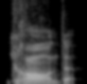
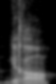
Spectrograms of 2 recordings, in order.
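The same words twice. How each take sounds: First: "grande" with the D clearly pronounced at the end; final D sounded. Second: "Grand" ending on a nasal A, no D sounded. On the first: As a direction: land on the D of "grande". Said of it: "Pronuncio o D". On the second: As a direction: stop on the nasal vowel in "Grand". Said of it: "para no N, no, no A nasal". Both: Shown as a demonstration.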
